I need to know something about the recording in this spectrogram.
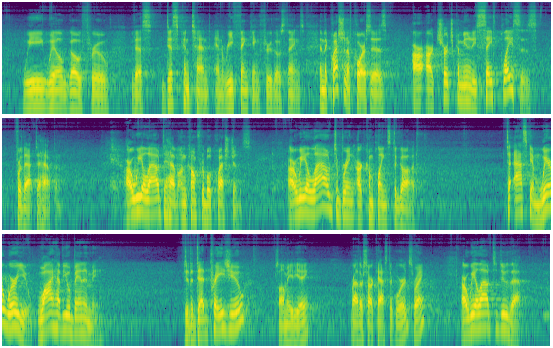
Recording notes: featuring a message from the Restore Conference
